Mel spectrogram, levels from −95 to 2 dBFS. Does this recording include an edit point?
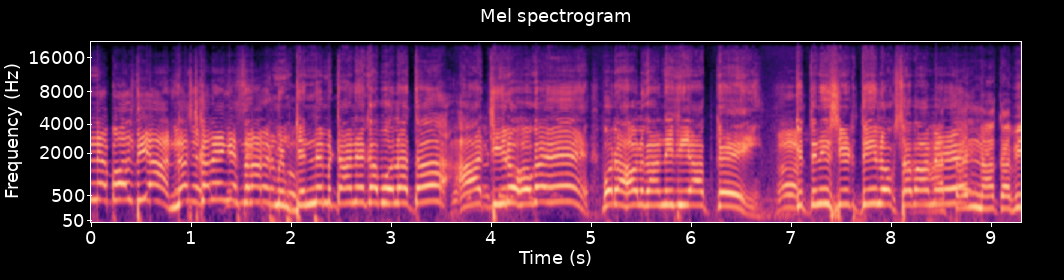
no; 0 cuts

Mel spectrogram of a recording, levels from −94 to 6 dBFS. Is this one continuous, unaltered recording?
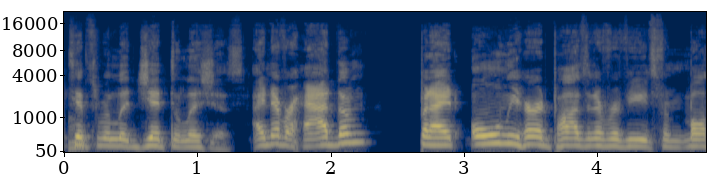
yes; 0 cuts

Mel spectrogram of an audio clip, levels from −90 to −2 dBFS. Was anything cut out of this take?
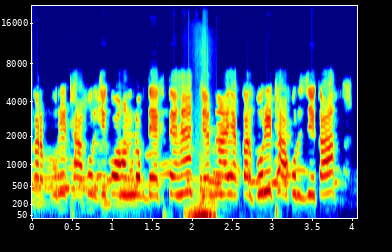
yes; 1 cut; at 2.1 s

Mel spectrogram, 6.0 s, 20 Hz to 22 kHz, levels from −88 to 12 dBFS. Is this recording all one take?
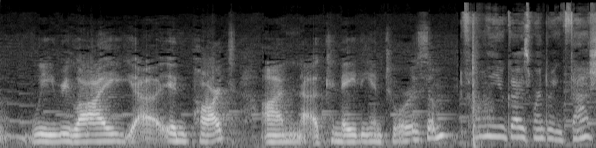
yes; 0 cuts

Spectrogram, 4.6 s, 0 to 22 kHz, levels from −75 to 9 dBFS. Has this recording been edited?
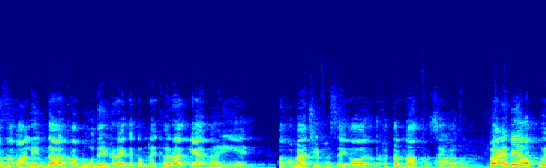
yes; 1 cut; at 2.4 s

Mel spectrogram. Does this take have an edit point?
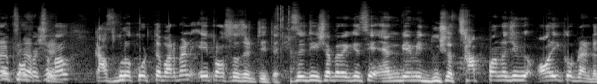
yes; 1 cut; at 2.9 s

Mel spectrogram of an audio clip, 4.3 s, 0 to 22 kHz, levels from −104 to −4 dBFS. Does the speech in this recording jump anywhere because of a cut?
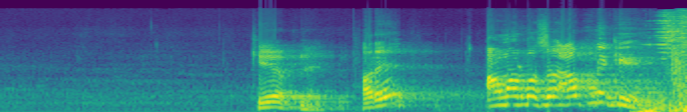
no; 0 cuts

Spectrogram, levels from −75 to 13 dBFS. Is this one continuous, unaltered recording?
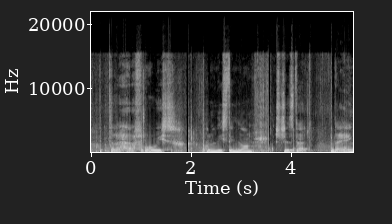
yes; 0 cuts

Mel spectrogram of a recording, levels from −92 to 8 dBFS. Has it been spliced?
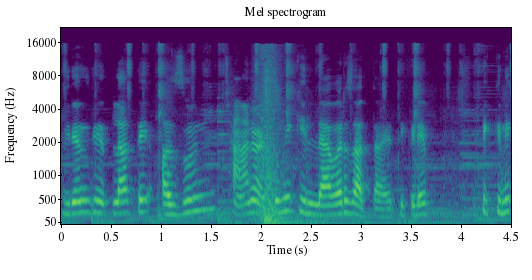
yes; 1 cut; at 2.1 s

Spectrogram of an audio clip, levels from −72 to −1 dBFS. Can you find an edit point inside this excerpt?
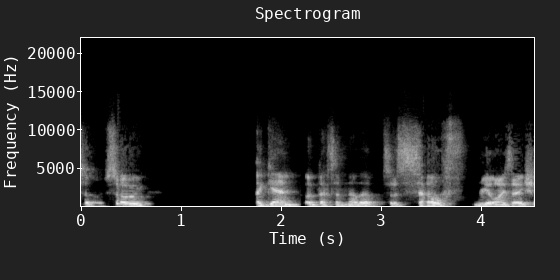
yes; 1 cut; at 2.2 s

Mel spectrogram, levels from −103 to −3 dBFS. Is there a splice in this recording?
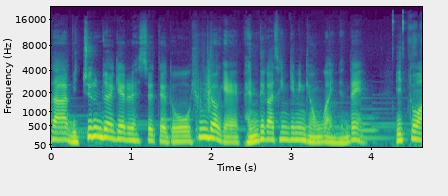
no; 0 cuts

